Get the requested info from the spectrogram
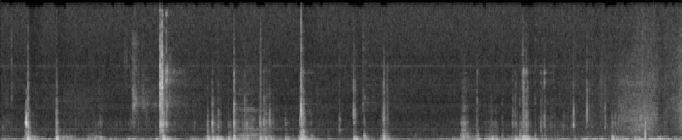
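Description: Handling noise on the camera's own microphone: irregular knocks, clicks and bumps over a low rumble as the camera is moved about.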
